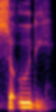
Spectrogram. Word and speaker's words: Soudi: And my my surname is Saoudi. Saud. Saud is like going up, right? Saud, okay. Saud. But not spelled the same as Saudi Arabia. It's with the saut.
